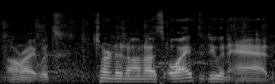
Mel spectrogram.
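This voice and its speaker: His medium-pitched voice sounds pushed and bright, and he moves briskly as he hosts a live stream. The middle-aged Long Island, New York native reads ads and chat messages in an upbeat, chatty way, with a noisy crowd filling the tournament hall behind him.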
